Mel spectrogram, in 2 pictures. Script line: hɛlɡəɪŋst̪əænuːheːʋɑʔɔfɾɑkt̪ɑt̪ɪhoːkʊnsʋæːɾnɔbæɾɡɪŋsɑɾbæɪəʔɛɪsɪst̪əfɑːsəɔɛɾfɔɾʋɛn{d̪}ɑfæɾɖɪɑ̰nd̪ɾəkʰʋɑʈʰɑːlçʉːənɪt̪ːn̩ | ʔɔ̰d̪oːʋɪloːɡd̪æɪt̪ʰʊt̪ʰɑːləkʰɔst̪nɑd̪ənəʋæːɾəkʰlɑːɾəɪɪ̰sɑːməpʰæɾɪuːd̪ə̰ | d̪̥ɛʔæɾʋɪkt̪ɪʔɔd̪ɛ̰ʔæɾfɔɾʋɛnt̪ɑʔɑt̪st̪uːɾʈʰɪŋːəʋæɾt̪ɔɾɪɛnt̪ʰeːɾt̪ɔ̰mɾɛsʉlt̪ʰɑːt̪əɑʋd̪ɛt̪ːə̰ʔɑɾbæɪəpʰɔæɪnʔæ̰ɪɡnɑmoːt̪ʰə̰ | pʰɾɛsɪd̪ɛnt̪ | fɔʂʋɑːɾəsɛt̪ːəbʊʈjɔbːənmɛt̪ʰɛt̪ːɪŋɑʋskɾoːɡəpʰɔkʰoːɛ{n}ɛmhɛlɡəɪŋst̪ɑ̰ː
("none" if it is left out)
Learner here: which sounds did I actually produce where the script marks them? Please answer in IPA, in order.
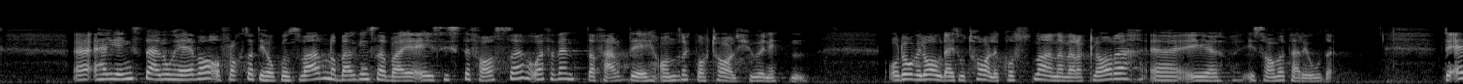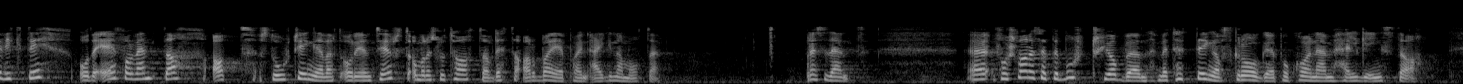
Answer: t̪, n

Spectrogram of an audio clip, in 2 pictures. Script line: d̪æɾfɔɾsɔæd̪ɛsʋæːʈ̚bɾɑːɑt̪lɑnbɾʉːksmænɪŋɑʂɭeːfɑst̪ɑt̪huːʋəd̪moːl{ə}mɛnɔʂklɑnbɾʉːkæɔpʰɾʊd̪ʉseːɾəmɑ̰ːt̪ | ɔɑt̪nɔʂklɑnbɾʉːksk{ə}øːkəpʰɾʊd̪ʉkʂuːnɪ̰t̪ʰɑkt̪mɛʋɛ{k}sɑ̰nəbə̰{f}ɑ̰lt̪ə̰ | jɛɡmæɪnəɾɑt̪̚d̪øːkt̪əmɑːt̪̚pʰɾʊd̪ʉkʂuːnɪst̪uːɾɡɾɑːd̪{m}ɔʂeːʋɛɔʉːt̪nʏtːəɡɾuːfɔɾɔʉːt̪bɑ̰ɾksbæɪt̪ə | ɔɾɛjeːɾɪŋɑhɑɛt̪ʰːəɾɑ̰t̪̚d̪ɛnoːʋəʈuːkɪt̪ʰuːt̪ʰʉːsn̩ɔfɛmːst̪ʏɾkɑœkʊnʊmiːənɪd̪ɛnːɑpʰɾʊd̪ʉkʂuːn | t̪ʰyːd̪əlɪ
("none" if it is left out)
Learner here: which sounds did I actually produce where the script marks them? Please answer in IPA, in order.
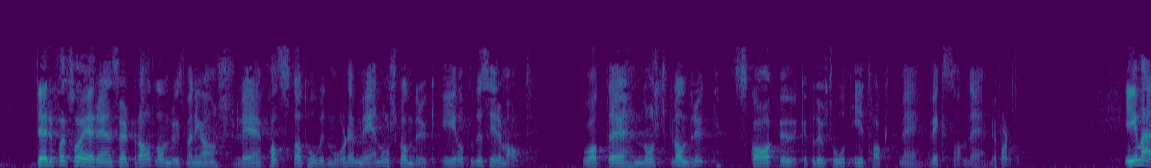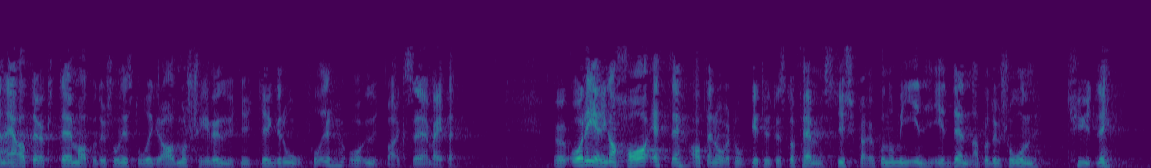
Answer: ə, ɑ, k, f, m

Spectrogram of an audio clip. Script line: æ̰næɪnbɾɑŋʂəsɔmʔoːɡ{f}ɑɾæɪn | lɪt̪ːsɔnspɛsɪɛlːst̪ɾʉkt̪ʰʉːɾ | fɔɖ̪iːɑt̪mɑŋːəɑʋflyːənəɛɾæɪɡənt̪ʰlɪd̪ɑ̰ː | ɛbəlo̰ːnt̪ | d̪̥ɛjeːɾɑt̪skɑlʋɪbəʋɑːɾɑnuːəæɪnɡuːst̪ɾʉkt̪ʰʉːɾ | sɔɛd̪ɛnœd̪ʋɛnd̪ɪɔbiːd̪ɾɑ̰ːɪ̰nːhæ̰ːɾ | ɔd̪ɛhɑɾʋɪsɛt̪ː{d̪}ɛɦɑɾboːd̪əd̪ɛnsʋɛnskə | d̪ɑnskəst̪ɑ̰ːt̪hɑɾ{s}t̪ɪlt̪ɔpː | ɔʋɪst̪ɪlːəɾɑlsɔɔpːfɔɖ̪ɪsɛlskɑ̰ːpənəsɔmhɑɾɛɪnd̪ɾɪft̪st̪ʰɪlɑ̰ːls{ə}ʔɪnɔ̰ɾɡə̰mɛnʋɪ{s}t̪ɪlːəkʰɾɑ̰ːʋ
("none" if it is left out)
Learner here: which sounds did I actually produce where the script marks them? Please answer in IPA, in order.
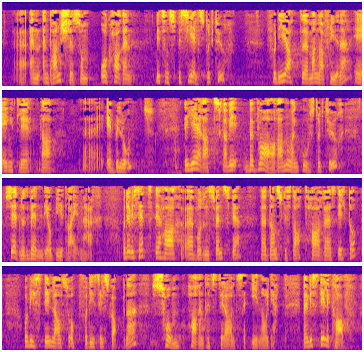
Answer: h, d̪, s, ə, s

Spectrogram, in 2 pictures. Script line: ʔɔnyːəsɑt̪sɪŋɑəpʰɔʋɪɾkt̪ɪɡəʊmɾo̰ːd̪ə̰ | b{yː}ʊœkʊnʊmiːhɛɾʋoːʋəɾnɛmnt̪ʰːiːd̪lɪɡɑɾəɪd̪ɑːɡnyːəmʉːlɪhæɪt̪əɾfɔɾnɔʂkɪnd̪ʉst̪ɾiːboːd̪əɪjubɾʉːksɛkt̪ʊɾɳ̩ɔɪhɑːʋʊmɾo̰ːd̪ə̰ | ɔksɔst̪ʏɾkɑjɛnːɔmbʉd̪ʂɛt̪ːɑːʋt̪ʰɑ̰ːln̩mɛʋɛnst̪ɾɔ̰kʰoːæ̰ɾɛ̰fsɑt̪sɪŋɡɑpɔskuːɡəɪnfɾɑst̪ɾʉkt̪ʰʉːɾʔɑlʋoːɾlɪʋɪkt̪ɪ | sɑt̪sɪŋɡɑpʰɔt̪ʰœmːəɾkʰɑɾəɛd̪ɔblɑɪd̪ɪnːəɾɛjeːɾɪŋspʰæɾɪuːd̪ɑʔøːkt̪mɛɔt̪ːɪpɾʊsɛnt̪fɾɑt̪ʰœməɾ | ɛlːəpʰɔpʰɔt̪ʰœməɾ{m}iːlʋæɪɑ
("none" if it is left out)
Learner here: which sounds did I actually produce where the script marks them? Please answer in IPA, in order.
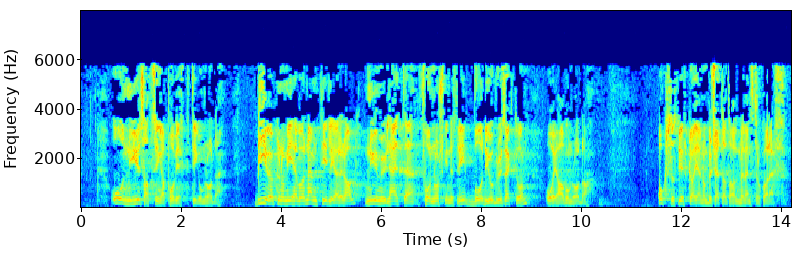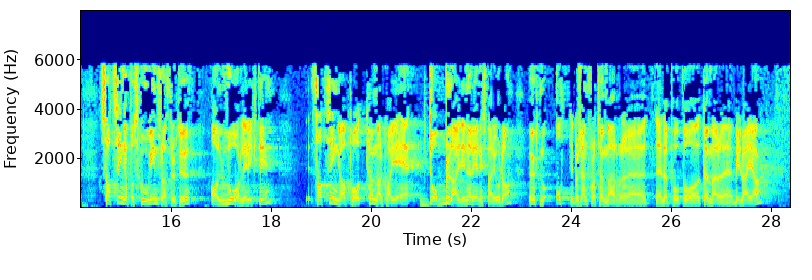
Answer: iː, b

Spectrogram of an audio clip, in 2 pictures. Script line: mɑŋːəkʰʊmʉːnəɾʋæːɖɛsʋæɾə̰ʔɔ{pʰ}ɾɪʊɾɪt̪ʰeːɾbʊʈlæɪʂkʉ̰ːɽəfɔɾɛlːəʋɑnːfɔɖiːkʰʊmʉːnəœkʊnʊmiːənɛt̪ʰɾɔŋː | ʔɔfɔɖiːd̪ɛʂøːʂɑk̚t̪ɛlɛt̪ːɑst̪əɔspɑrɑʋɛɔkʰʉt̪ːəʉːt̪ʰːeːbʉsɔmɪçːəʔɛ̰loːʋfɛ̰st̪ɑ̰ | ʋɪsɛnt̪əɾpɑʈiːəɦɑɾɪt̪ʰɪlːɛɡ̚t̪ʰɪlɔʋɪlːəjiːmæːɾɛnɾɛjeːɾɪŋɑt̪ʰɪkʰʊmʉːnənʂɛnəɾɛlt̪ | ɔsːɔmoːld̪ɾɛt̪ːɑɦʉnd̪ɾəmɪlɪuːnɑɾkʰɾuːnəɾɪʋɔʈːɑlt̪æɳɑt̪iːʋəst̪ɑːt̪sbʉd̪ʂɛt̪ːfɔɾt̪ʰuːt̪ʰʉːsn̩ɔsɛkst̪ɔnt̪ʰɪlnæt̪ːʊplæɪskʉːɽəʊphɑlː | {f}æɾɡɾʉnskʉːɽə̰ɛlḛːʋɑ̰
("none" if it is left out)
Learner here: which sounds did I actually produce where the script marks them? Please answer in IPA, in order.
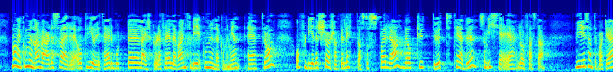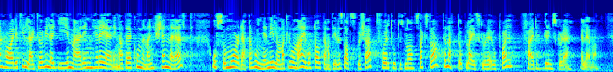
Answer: pʰ, f

